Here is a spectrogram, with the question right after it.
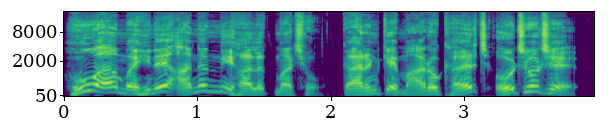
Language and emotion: Gujarati, happy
